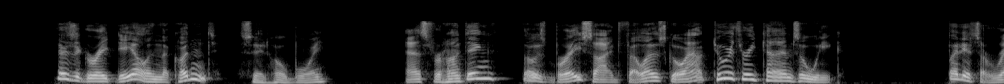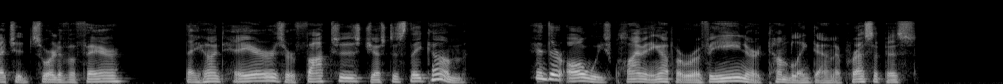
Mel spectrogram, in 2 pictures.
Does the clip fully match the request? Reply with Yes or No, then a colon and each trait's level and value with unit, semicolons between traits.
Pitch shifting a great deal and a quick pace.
No: wide, 5.8 semitones; average, 155 wpm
